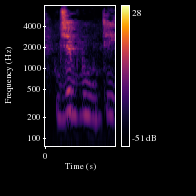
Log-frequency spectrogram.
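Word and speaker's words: Djibouti: then you have E for Ethiopia then you have E फॉर इरीशिया and last में जो आपका डी है इससे जिबूती है here D is silent okay remember that as well थोड़ा important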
